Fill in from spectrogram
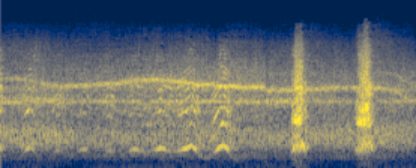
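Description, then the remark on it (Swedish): A dog, Milo, fetching a hat blown off by the wind as a thunderstorm approaches, gives two short, sharp barks about half a second apart, following a few soft wavering whines over a steady background hum. “Milo, hämta hatten. Ta den kvickt.”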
